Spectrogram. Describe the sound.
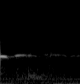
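A single steady whistled note, held for just under a second at one pitch, faint, with no talking.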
